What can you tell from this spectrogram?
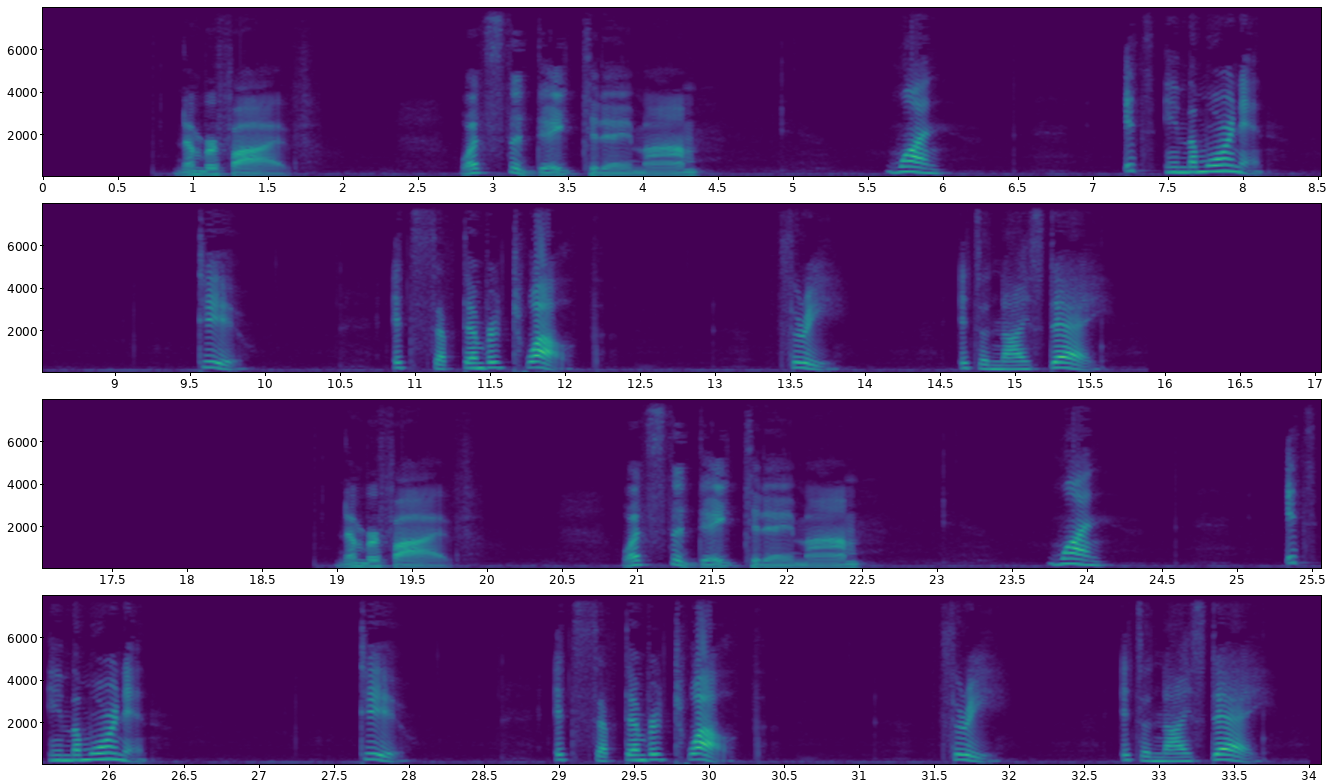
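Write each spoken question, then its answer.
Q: What's the date today, Mom?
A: 2: It's September 12th.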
